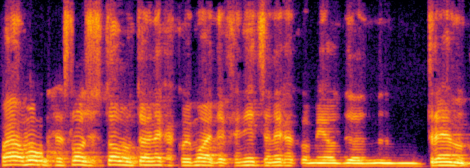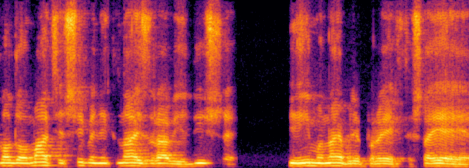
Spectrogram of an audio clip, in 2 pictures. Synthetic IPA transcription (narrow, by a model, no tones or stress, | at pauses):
paeʋo̞mo̞ɡuseslˠoʒit̪st̪o̞bomt̪ojene̞kakoimo̞jad̪e̞finiːt̪sijanekakomijeod̪ | t̪ɾenut̪nod̪almat̪sijeʃibeniknajzd̪ɾaʋijed̪iʃe | iimanajboʎepɾojekt̪eʃt̪aje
